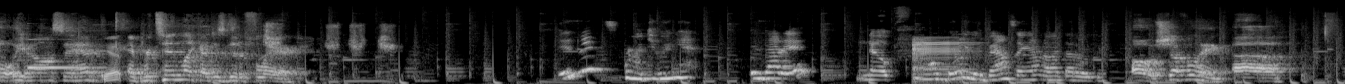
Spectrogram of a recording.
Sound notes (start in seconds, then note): 9.1 buzzer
